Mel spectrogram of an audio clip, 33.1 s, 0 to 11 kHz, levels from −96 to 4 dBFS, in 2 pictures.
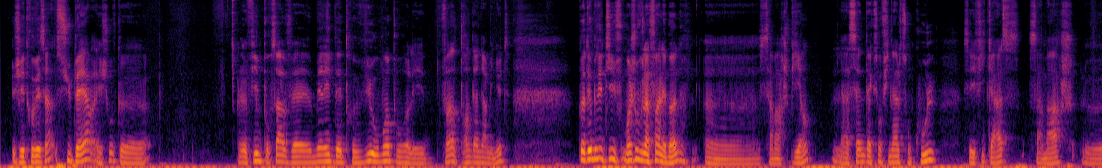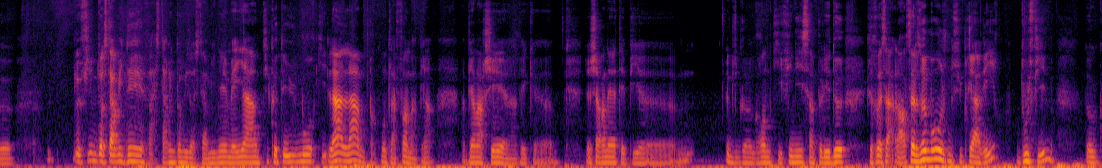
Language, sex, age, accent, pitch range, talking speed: French, male, 20-39, French, 105-140 Hz, 205 wpm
